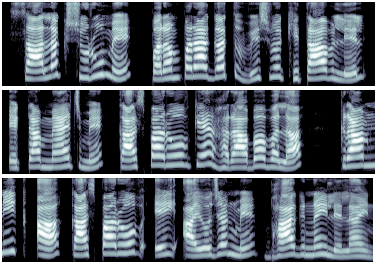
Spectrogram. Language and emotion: Maithili, neutral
